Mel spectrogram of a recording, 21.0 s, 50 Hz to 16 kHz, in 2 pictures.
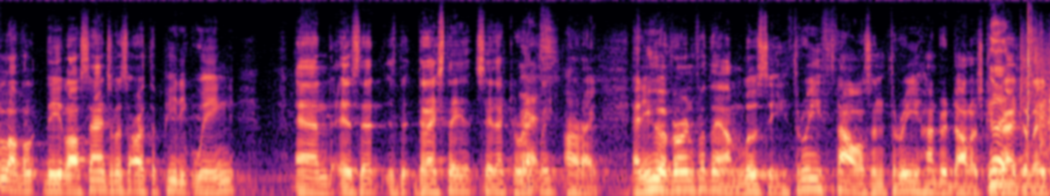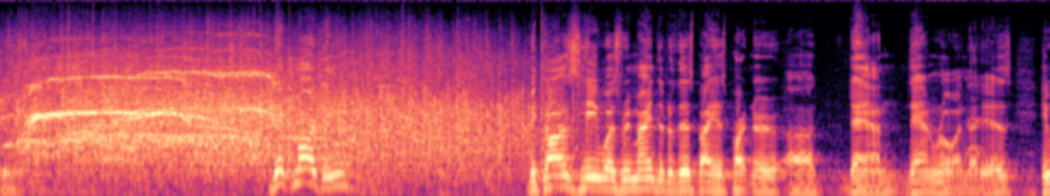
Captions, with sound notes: of the Los Angeles orthopedic wing, and is it -- Did I say that correctly? -Yes. -All right. And you have learned for them, Lucy, $3,300. -Good. -Congratulations. (applause) -Dick Martin, because he was reminded of this by his partner, Dan, Dan Rowan that is,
